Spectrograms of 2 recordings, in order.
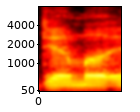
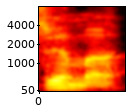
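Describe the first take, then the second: First: The word starts with a plain D sound. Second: The word starts with a blended DZ sound. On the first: This is the common Western form. The speaker calls it wrong. "in the West, we call it Dhamma" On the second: This follows the Arabic letter. The speaker calls it right. "The correct pronunciation is Zimma. It's like a D Z sound together"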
